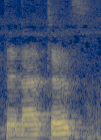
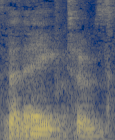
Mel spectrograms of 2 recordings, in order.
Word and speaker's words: Thanatos: Thank you, Thanatos. That's Thanatos.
